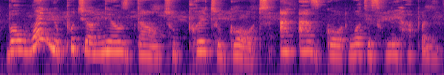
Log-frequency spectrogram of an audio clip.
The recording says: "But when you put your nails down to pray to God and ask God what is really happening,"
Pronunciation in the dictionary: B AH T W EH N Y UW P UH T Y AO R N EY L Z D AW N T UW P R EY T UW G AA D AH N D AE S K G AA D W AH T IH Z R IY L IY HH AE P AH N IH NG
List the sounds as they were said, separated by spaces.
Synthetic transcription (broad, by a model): B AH T W EH N Y UW P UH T Y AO N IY L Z D AW N T UW P R EY T UW G AA D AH N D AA S G AA D W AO T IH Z R IY L IY HH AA P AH N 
